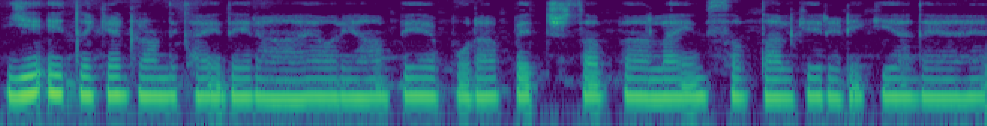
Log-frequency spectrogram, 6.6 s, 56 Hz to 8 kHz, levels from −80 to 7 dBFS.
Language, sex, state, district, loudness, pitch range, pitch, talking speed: Hindi, female, Uttar Pradesh, Etah, -26 LUFS, 180-190 Hz, 185 Hz, 190 wpm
